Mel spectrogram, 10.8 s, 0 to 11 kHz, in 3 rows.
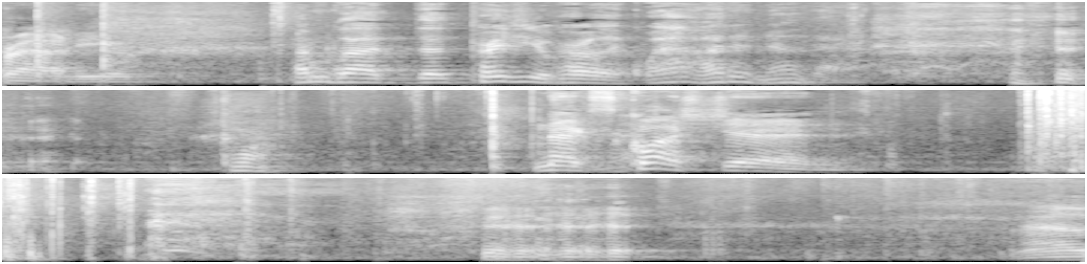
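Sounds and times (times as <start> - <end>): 
speech: 0.0 - 4.7, 5.4 - 6.6, 8.8 - 9.4, 10.6 - 10.8
laughter: 2.9 - 3.9, 7.7 - 9.6
index cards shuffling: 7.0 - 7.8.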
